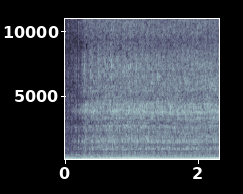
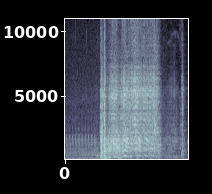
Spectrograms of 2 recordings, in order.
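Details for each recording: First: Nissan 240Z with junkyard replacement engine, driving in 4th gear at about 1500 rpm: strong steady drone climbing smoothly with road speed, brief dip at a gear change, then even pull; oil pressure very low and smoke through the floor. Normal running. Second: Datsun 240Z with a junkyard replacement engine after ignition timing was set: about a second of starter cranking that never fires; spark confirmed at a plug, so fuel delivery to the carburetors is suspected next.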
